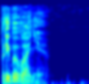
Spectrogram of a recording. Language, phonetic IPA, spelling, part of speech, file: Russian, [prʲɪbɨˈvanʲɪje], пребывание, noun, Ru-пребывание.ogg
- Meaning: stay, sojourn (abode, holiday or temporary residence)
